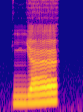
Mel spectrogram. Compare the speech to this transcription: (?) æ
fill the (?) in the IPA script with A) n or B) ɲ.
B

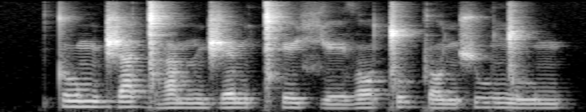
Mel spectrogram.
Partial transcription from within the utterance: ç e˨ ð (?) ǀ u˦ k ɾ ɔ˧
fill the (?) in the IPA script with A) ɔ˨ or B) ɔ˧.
B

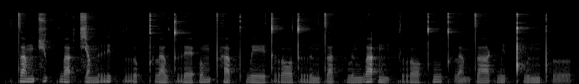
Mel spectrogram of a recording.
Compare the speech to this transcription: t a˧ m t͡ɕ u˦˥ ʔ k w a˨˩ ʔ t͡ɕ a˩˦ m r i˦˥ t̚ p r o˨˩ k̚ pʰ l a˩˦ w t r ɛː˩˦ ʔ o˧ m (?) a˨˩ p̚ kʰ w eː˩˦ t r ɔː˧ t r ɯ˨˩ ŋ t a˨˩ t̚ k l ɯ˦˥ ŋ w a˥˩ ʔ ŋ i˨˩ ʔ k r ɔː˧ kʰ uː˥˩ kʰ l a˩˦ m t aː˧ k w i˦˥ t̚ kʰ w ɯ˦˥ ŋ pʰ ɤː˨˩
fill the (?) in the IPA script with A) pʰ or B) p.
A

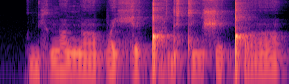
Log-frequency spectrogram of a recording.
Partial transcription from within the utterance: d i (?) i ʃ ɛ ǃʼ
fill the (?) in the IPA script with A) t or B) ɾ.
A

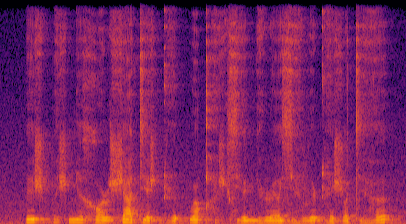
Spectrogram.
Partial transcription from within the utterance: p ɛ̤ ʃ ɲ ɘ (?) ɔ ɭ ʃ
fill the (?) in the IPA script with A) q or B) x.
B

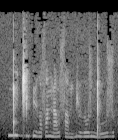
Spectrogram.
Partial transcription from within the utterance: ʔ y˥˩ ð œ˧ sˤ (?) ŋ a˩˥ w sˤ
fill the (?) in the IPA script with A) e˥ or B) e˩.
A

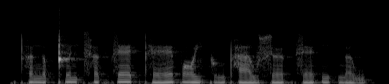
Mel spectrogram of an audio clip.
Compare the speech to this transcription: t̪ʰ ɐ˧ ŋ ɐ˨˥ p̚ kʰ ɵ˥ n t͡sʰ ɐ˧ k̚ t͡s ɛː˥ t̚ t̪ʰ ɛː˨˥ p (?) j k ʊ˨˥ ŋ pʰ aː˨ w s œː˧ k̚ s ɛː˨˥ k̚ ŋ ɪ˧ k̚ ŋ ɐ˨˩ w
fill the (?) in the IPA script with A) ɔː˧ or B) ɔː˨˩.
A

